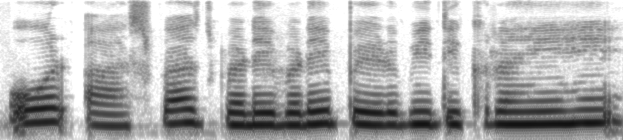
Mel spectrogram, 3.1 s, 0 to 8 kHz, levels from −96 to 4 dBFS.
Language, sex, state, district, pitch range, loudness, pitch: Hindi, female, Madhya Pradesh, Bhopal, 225-250 Hz, -11 LUFS, 235 Hz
